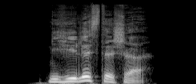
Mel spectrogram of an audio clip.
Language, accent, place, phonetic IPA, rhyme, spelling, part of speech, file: German, Germany, Berlin, [nihiˈlɪstɪʃɐ], -ɪstɪʃɐ, nihilistischer, adjective, De-nihilistischer.ogg
- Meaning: 1. comparative degree of nihilistisch 2. inflection of nihilistisch: strong/mixed nominative masculine singular 3. inflection of nihilistisch: strong genitive/dative feminine singular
